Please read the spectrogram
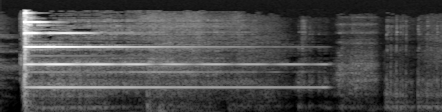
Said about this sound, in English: phone ringing. Sorry about that. Now he calls back all day long.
